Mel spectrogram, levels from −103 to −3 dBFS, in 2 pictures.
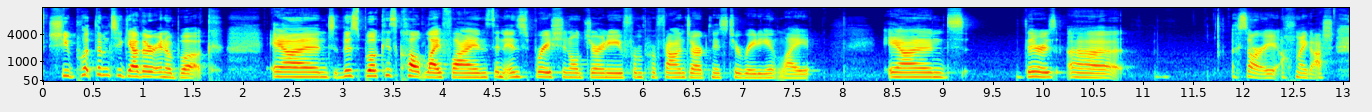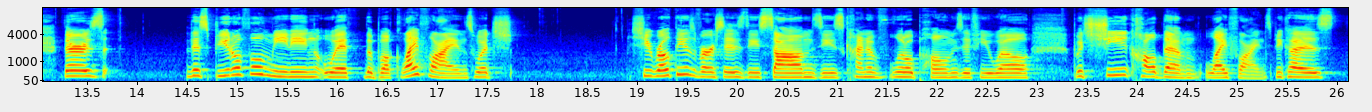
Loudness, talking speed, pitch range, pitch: -24 LUFS, 135 wpm, 210-245 Hz, 225 Hz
